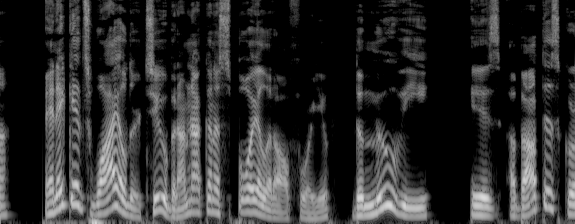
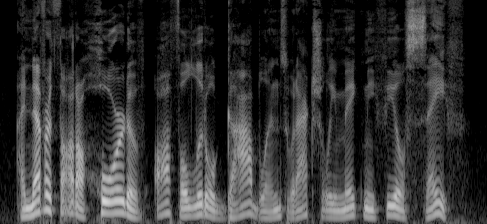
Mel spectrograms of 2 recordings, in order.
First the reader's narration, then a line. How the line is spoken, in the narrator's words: whispered Mia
